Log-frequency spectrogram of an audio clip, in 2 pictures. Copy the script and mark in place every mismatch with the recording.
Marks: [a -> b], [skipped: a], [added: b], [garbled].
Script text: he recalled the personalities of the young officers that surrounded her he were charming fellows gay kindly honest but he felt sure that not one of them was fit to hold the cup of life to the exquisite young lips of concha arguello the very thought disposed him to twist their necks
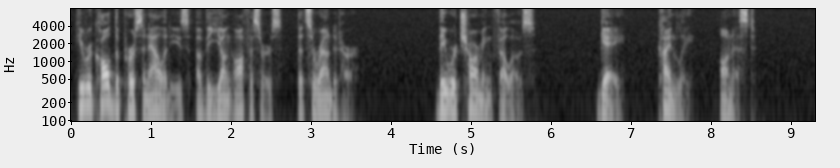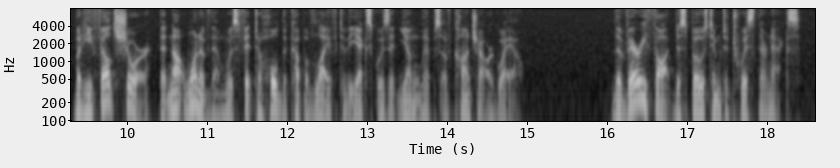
he recalled the personalities of the young officers that surrounded her [he -> they] were charming fellows gay kindly honest but he felt sure that not one of them was fit to hold the cup of life to the exquisite young lips of concha arguello the very thought disposed him to twist their necks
